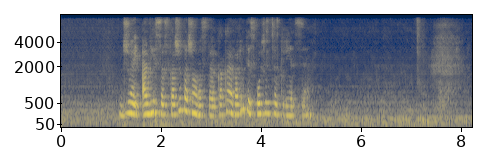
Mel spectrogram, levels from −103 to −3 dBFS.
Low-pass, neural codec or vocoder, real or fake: 7.2 kHz; codec, 24 kHz, 3.1 kbps, DualCodec; fake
